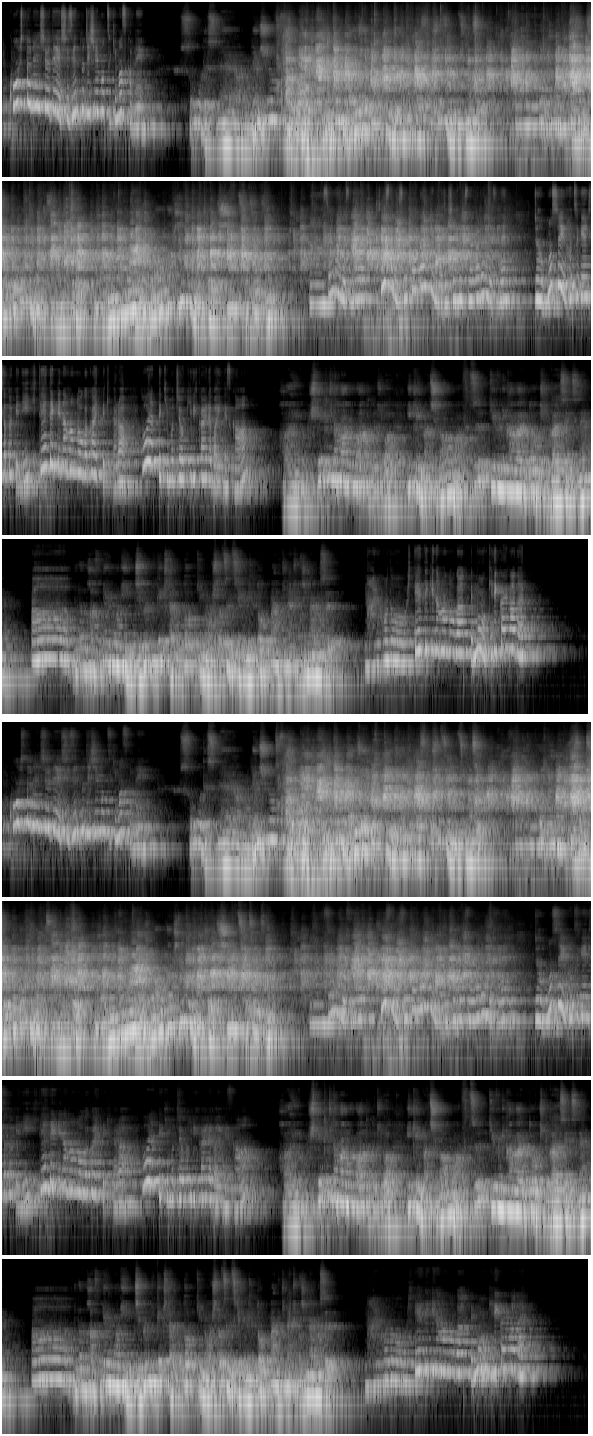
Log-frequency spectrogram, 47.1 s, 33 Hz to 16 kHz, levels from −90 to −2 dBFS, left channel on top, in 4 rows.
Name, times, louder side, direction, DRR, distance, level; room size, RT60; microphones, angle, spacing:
voice 1, 0.2-2.9 10.3-10.9 17.9-19.1 19.4-21.9 22.4-25.5 25.8-26.0 26.4-28.5 35.9-36.7 42.6-45.8, left 2 dB, 45° left, 5 dB, 0.6 m, -32 dB
voice 2, 3.6-9.6 10.7-17.2 29.1-35.3 36.8-41.9, right 1 dB, 35° right, -6 dB, 2.2 m, -30 dB
Dog, 5.5-21.8 22.1-22.2, left 1 dB, 70° left, 1.8 m, -31 dB
7.2 x 5.8 x 3.3 m, 1.4 s
head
